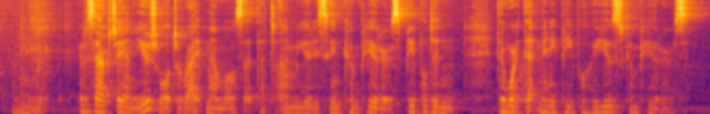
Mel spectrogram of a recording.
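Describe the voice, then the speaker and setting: Over noticeable background noise, a woman with a very deep, low pitch talks at a very fast pace with ordinary pitch variation. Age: 50s. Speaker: interviewee in documentary about text games. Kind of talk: documentary interview.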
